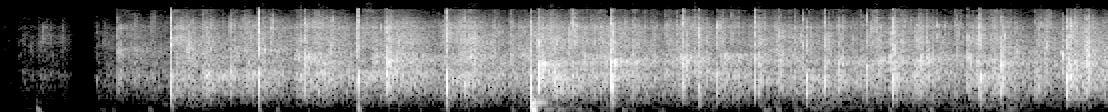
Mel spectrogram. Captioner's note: audience clapping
